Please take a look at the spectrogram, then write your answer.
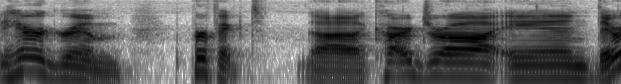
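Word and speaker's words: Herugrim: So if she gets Harugum on her, she can use her Haragrim? Haragrim, that's how you say it.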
